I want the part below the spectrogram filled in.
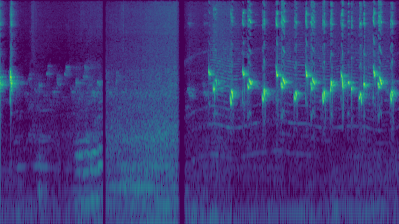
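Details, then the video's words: Yellow-vented bulbul calling to provoke a rival. A faint note and a stretch of hiss come first, then a steady series of loud, downslurred whistled chirps about twice a second. "PANGGILAN TRUCUK ini memancing emosi lawan, TRUCUKAN langsung BUNYI GACOR"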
